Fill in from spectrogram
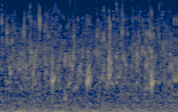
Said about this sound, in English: There's a pond up ahead. Stream looks like it flows into it.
